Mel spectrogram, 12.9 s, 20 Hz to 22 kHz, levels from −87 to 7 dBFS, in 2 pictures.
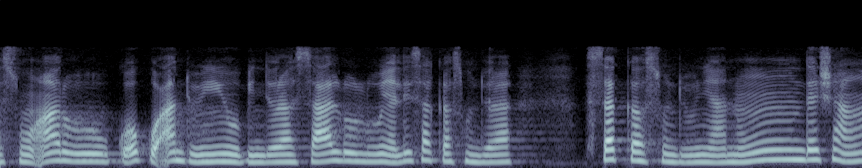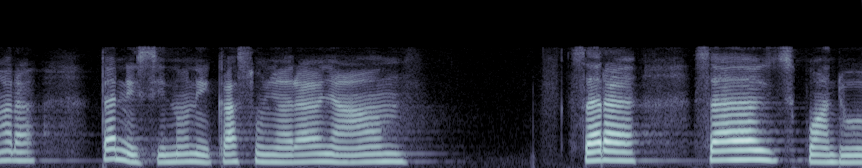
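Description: A speech recording with heavy coding damage from start to finish. Nothing is heard above about 6.9 kHz, so the voice sounds dull and boxed in. A rough, fluttering noise clings to the tonal parts of the sound. These are the marks of Dolby Digital compression, the likely cause. It fits a low bitrate near 48 kbps. At that rate the encoder narrows the band. Many frequency lines get no detail and are refilled with noise.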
